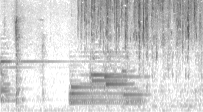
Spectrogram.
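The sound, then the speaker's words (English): Water running over fingers during finger washing, a continuous trickling and splashing flow that stays fairly even throughout. “First, some finger washing.”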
